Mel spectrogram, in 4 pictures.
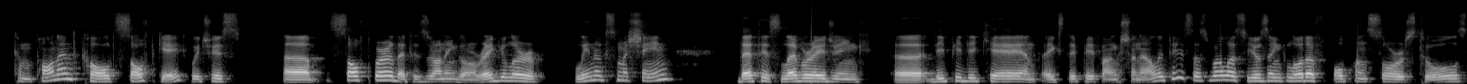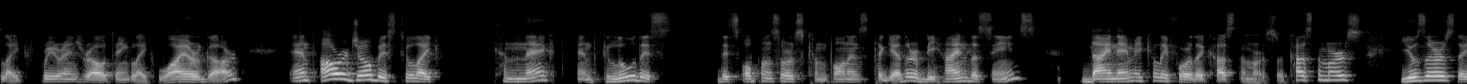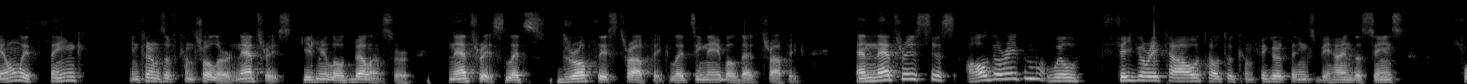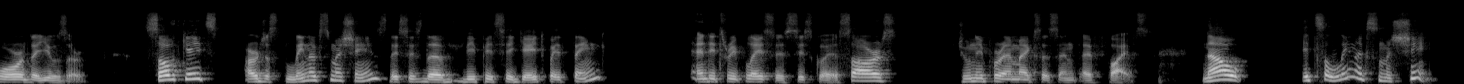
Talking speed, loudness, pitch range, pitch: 130 wpm, -24 LUFS, 120-185 Hz, 140 Hz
